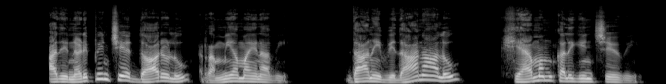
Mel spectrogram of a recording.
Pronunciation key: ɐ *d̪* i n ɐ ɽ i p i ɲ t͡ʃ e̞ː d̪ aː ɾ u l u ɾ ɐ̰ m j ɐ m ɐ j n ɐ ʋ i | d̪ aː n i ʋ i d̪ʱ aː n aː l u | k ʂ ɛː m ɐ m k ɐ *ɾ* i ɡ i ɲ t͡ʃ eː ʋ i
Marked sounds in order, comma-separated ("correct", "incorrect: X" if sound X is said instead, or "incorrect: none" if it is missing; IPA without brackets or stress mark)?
correct, incorrect: l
